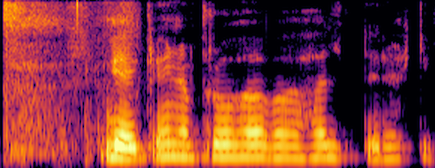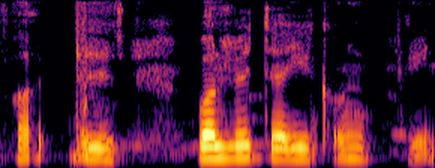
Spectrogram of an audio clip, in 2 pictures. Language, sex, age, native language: Icelandic, male, 18-19, Icelandic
